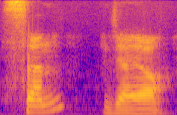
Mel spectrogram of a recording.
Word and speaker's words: সঞ্জয়: বর্গীয় জ সহযোগে তাই এর উচ্চারণটা হবে অর্ধেক ন এর মত এবং বর্গীয় জ এর উচ্চারণটা জ এর মত হবে এবং শেষে আছে অন্তস্থ তাই হবে সঞ্জয় তাহলে আমরা দ্বিতীয় লাইনটা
